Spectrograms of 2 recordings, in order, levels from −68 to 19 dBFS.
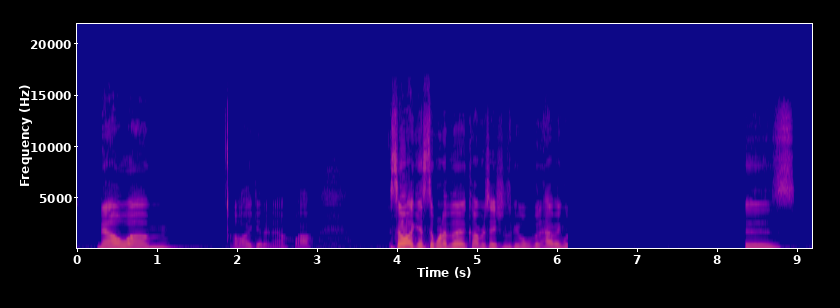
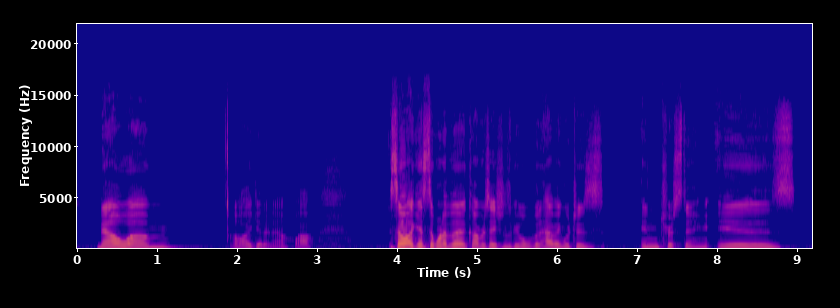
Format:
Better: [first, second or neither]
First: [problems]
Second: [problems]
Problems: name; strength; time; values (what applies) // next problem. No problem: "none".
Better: second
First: audio cutting out; at 6 s for 2 s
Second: none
